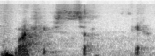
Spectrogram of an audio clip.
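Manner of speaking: whisper. Real, not acted. Trailing aside about views.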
